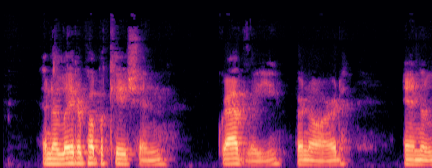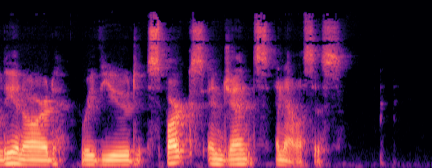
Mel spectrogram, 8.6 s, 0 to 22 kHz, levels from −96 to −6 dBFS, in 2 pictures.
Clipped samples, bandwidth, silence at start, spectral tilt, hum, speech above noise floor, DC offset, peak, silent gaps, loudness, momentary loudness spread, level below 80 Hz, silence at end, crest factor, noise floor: under 0.1%; 16 kHz; 0.4 s; -5.5 dB/octave; none; 48 dB; under 0.1%; -2 dBFS; none; -20 LUFS; 11 LU; -56 dBFS; 0.9 s; 18 dB; -67 dBFS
